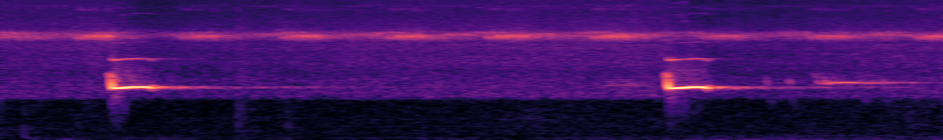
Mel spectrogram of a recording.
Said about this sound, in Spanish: Los autillos, que son un búho chiquitín, dicen ut, autillo.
